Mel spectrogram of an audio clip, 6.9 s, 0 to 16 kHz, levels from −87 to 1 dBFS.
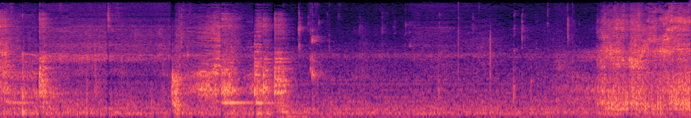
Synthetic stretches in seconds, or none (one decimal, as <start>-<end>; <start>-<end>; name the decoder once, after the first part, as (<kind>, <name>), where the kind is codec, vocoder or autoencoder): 0.7-1.8 (codec, SNAC)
